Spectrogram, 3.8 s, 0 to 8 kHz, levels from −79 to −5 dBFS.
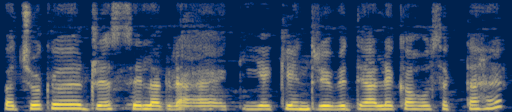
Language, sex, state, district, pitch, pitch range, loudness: Hindi, female, Bihar, Samastipur, 245 Hz, 235-255 Hz, -15 LUFS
